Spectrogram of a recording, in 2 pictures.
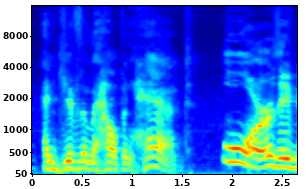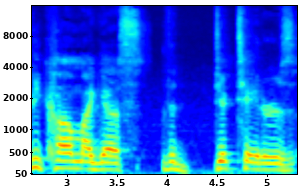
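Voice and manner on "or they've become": ordinary delivery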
